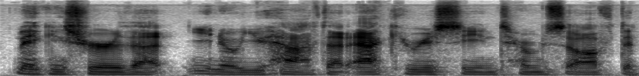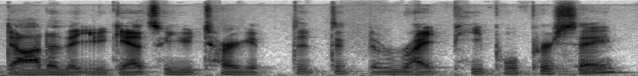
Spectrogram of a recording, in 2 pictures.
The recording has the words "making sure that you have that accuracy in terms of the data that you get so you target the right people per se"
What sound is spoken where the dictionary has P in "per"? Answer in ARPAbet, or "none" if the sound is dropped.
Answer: P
